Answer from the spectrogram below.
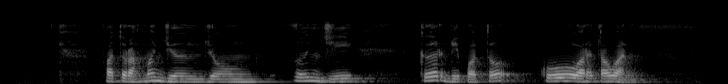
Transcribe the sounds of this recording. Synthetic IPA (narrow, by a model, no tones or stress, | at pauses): fat̪uɾahmand͡ʒɨŋd͡ʒɔŋəɲd͡ʒi | kɨrdipɔt̪ɔkuwart̪awan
